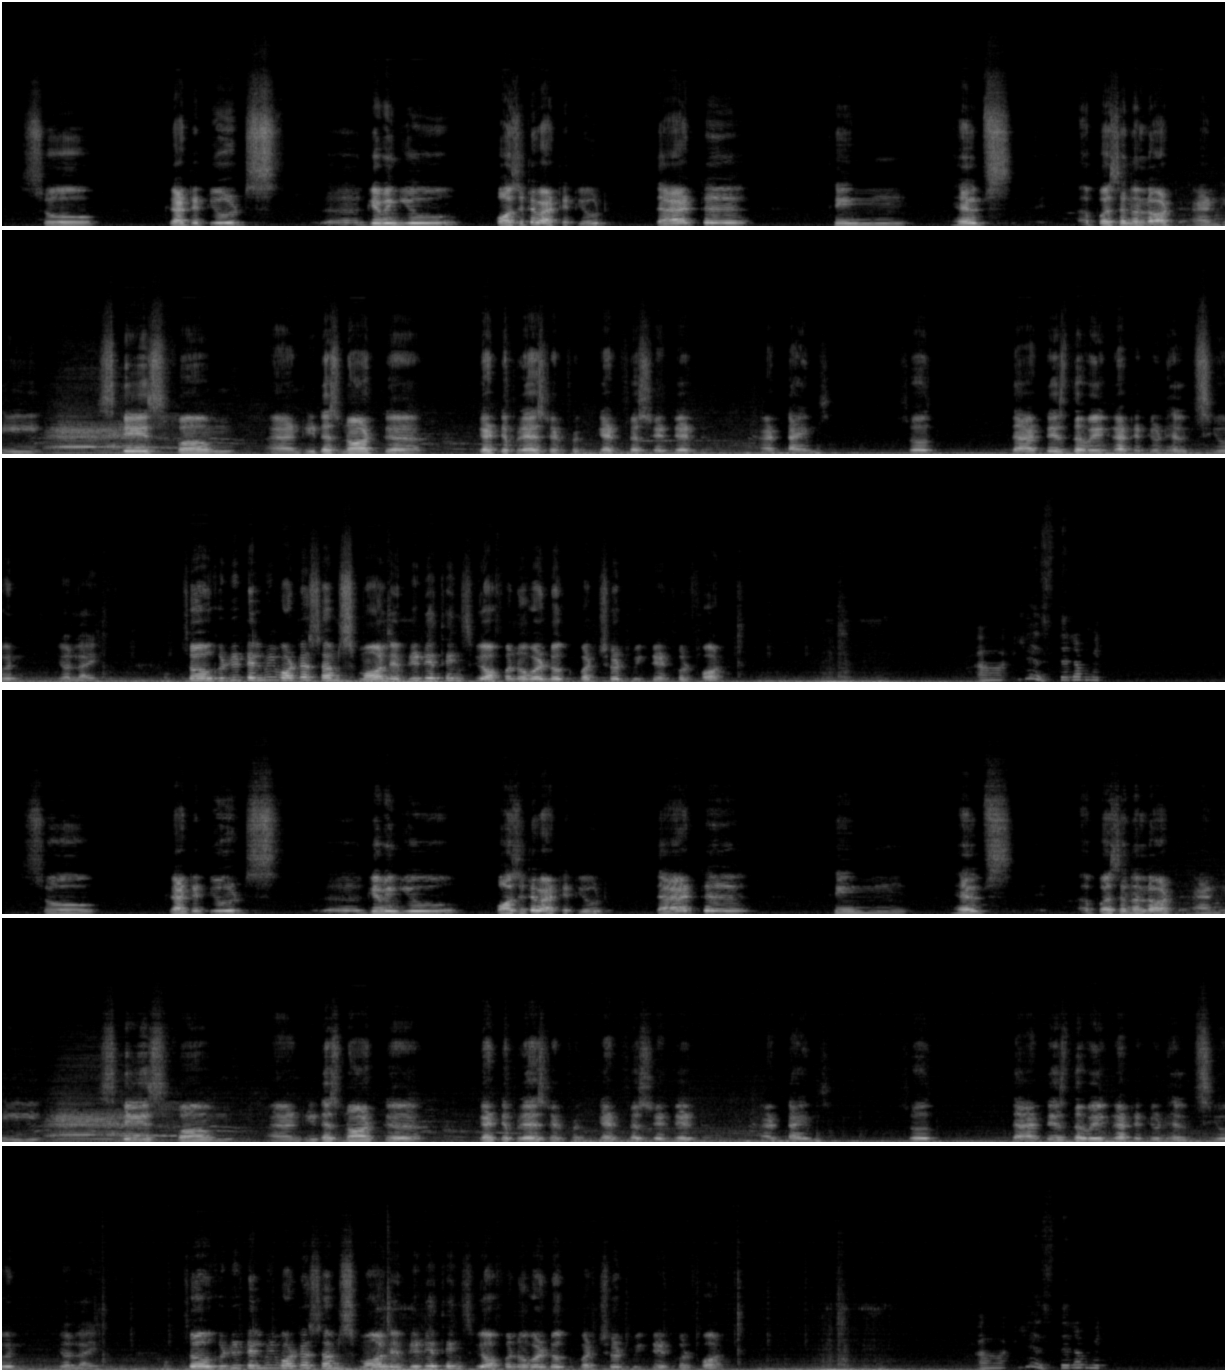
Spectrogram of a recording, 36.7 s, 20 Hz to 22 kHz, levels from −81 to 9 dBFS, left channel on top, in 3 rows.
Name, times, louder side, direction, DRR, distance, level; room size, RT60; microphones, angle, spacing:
voice 1, 0.3-0.9 1.7-2.7 3.2-4.5 4.9-6.0 6.5-7.4 8.3-9.0 9.5-10.1 10.8-12.6 13.2-14.5 14.9-16.4 17.0-19.2 19.8-20.4 21.3-21.5 22.3-24.7 25.0-25.4 26.3-31.7, left 2 dB, 25° left, 0.4 m, -29 dB
sound 1, 11.1-19.9, left 2 dB, 10° left, 0.8 m, -44 dB
sound 2, 17.9-34.3, right 1 dB, 25° right, 1.0 m, -38 dB
voice 2, 34.1-35.4, left 1 dB, 65° left, 0.6 m, -42 dB
4.4 x 3.3 x 2.4 m
head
